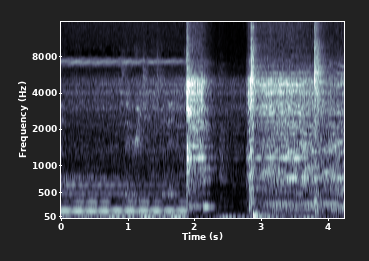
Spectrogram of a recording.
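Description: Electric guitar run through effects pedals, holding sustained notes that change about two seconds in. Drum hits come in near the end.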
